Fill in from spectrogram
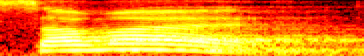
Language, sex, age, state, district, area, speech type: Hindi, female, 30-45, Bihar, Vaishali, rural, read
